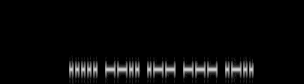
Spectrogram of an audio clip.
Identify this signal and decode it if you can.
Morse code, heard as a keyed tone, about 39 wpm, 690 Hz. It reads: 5ZWOL
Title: Code Groups - 5 Letter:Numbers - 40wpm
